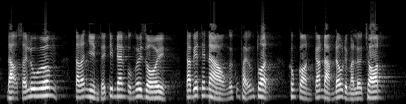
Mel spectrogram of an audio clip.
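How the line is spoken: Loud laughter. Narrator (Vietnamese): Nam Cung Linh lại cười to

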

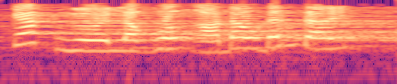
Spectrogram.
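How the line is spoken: Shout through megaphone. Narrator (Vietnamese): Nghiêm Sơn cầm loa quát

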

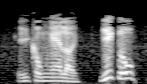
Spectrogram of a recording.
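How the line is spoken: Barked order. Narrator (Vietnamese): viên đội trưởng bèn quát

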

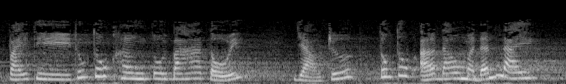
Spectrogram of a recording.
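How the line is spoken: Smiling woman. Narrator (Vietnamese): Người đàn bà mỉm cười mà rằng

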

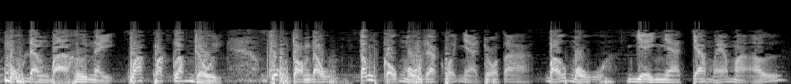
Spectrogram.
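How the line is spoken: Furious loud shout. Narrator (Vietnamese): Phùng Lai càng nổi giận quát lớn

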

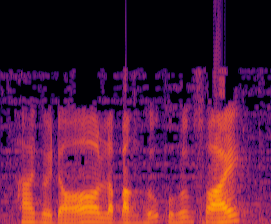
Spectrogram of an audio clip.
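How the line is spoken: Trembling voice question. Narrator (Vietnamese): Giao Trường Hoa bất giác run người, hắn run run giọng hỏi

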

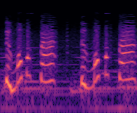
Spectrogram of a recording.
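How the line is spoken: Panicked screaming. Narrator (Vietnamese): hốt hoảng kêu rú lên

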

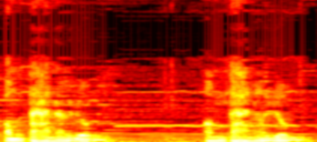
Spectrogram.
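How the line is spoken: Soft cold laugh. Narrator (Vietnamese): một thân ảnh khe khẽ cười lạnh nói

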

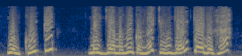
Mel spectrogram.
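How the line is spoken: Old woman's angry shout. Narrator (Vietnamese): Mụ già tức giận quát lên

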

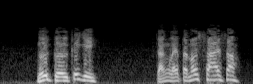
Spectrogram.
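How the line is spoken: Angry. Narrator (Vietnamese): lão lục tức giận nói

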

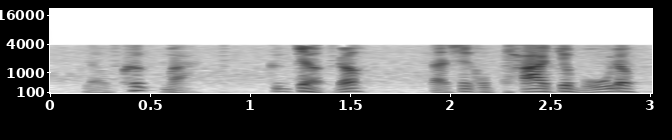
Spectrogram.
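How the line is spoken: Shouted. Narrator (Vietnamese): quát lên

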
